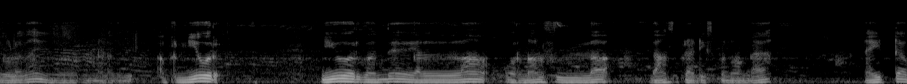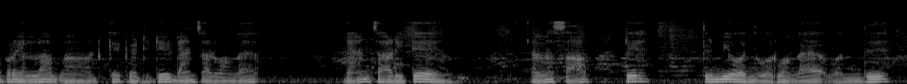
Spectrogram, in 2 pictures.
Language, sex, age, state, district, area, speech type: Tamil, male, 18-30, Tamil Nadu, Kallakurichi, urban, spontaneous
